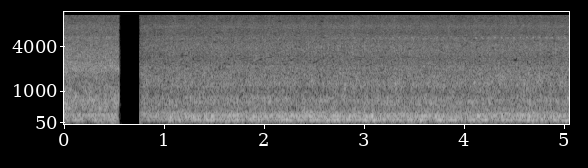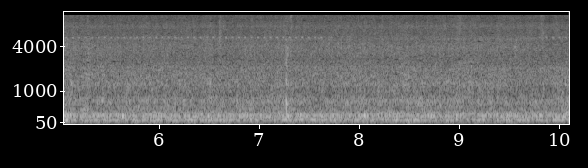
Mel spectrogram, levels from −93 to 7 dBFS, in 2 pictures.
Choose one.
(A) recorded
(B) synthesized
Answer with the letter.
A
